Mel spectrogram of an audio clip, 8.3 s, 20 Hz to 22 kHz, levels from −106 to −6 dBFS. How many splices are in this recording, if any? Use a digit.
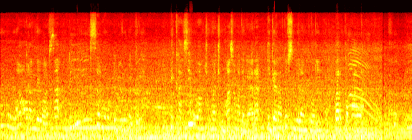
0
